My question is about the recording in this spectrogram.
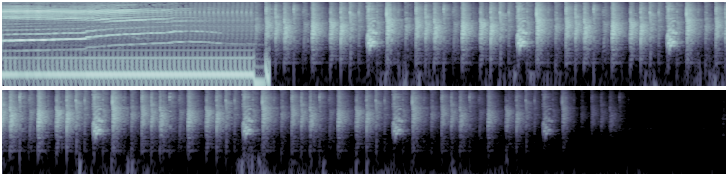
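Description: Live-looped electronic track ending: a loud held synth chord over heavy bass with its pitch bending upward, cut off abruptly about four seconds in. It is followed by a stuttering echo tail of short clicky sounds, louder about once a second, that fades out over some fifteen seconds.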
